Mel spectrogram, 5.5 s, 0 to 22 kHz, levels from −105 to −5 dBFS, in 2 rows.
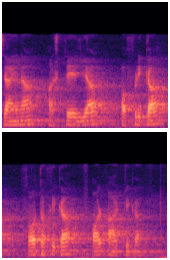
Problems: background sounds at intervals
